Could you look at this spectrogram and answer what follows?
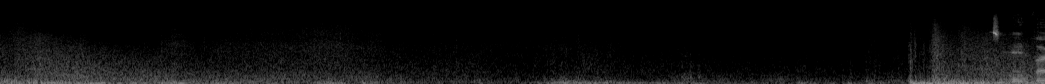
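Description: Warship guns fire in the naval battle game Ultimate Admiral: Dreadnoughts, with an 1890 German fleet. Low rumbling rolls over constant surf and wind, and a sharper blast arrives near the end, with a voice talking over it.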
